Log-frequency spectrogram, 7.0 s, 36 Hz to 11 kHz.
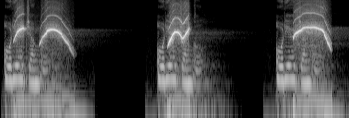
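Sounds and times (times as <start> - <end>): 
whistling: 0.2 - 1.6, 3.4 - 3.9, 5.8 - 6.9.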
